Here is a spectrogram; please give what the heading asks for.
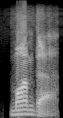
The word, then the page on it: mamba: American English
